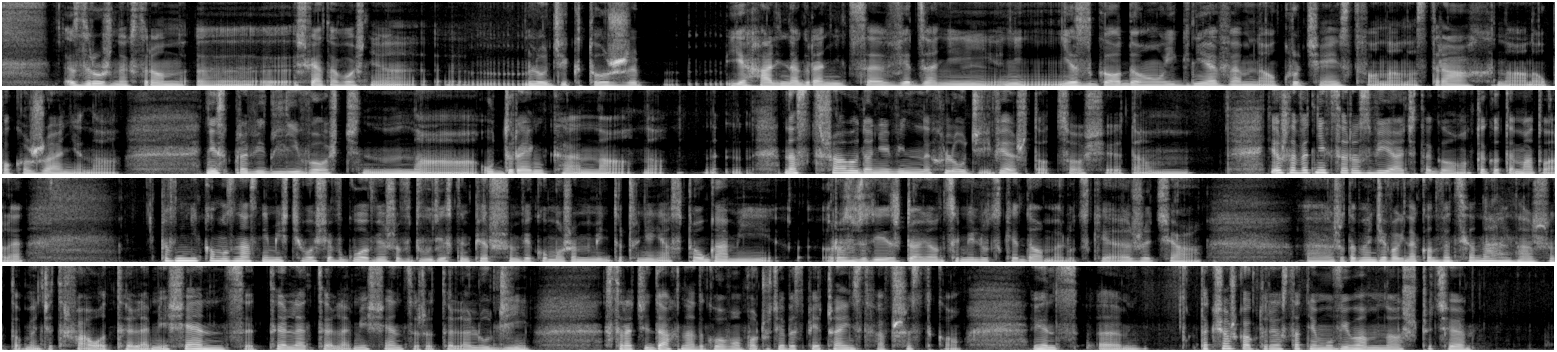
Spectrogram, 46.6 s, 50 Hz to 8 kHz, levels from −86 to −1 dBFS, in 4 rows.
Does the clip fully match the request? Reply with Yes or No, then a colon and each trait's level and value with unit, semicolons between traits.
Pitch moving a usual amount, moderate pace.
Yes: average, 4.1 semitones; average, 140 wpm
